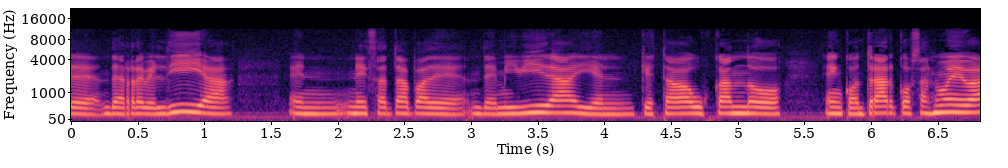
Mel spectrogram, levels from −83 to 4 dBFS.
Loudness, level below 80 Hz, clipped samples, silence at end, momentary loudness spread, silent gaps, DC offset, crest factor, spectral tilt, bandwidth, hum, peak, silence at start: -18 LUFS; -52 dBFS; under 0.1%; 0 s; 7 LU; none; under 0.1%; 16 dB; -6 dB/octave; 11.5 kHz; none; 0 dBFS; 0 s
